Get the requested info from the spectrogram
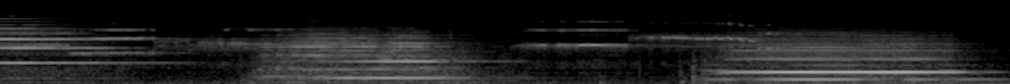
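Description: Violin and cello playing soft, sparse sustained notes, many of them harmonics, with short pauses between. From about seven seconds in, a louder two-note sound is held for a few seconds and then fades just before the end.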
